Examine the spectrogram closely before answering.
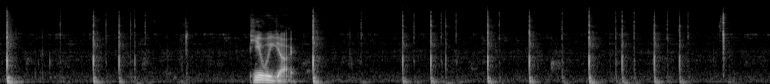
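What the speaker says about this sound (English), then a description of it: "I'm clicking, you can hear the sound of the click" Sharp, close mouse clicks tap out an irregular rhythm during a Geometry Dash demon-level attempt, with a brief loud burst near the start and a short spoken phrase at the opening.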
